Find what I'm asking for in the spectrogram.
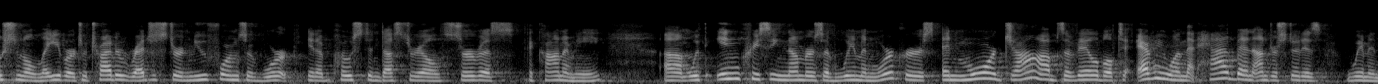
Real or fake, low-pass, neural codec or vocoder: fake; 7.2 kHz; codec, 16 kHz, 2 kbps, FunCodec, trained on Chinese and English, 25 frames a second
